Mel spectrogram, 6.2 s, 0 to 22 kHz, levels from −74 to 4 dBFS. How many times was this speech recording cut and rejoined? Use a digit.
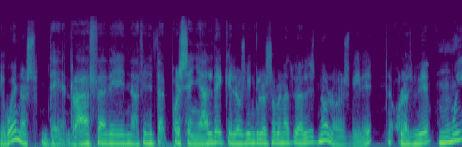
0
